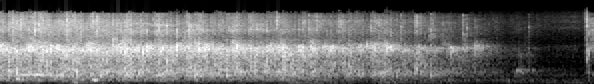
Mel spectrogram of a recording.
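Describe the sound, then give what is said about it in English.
A crowd applauds steadily, a dense wash of many hands clapping that holds loud for several seconds, then tapers off and fades out near the end. “Do you want to give him a wee clap?”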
